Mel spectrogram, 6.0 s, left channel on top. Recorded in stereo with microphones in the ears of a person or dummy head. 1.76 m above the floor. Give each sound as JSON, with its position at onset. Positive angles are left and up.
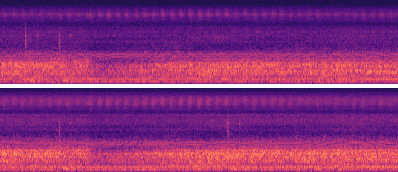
{"t": 0.0, "sound": "an insect", "side_deg": -70, "distance_m": 3.0}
